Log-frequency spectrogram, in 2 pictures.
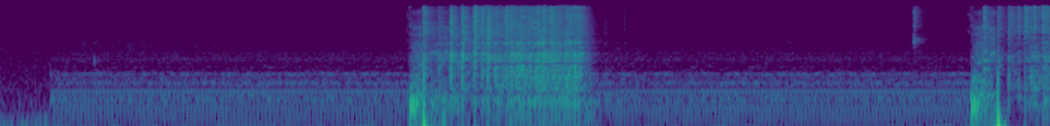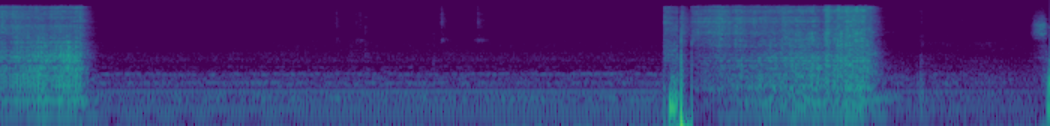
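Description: Electric arc welding: three short welds, each about a second long, starting with a sharp click as the arc strikes and then crackling steadily until it stops. A faint low hum runs between the welds.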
